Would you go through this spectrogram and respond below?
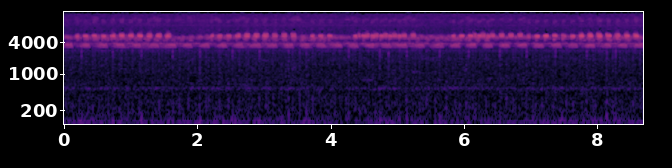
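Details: Countryside night insect chorus recorded 17 August 2022. A continuous shrill trill is topped by rapid, evenly pulsed high chirps that fade briefly and resume, with a soft low background hum throughout.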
